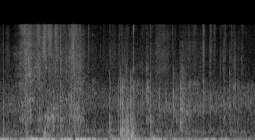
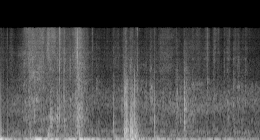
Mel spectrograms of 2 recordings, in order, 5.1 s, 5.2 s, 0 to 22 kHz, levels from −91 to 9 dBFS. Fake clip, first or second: second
